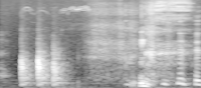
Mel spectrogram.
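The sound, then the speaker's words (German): Three quick, fairly sharp knocks on a wooden surface in an even rhythm, followed by a voice speaking briefly afterward. “Voll Klopf auf Holz.”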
